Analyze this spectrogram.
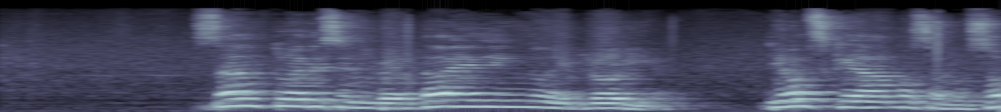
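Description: A young man chants slowly into a microphone, heard close and loud.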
